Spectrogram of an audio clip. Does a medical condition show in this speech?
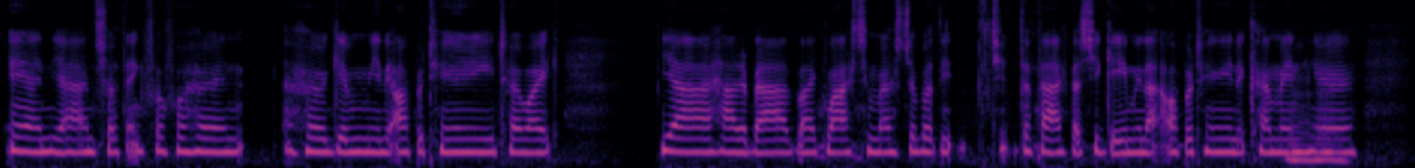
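Yes: deafness; hearing loss found second grade, had passed tests via cues, hearing aids third grade, cochlear implants; coaches wear audiologist-suggested transmitter streaming directly to cochlear implants, overpowers other voices, teammates hard to hear.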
